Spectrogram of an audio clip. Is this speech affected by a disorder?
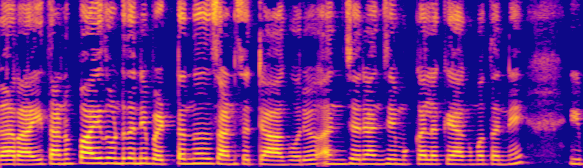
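No.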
